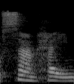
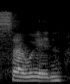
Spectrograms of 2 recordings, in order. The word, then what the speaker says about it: Samhain: various different names so if i've mispronounced what i would call samhain but it isn't it's so in it's a festival that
